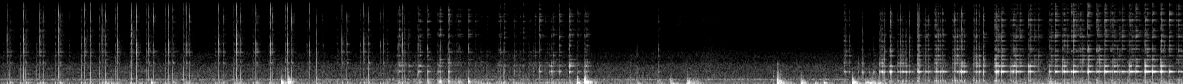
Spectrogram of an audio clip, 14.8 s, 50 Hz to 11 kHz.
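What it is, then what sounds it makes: Empty glass bottle. Fingernails rapidly tap the sides of a large, empty, rectangular clear glass 1800 margarita bottle, which is handled near its capped neck and then stood upright. Dense, short, bright clicks are heard with little ring, broken by a few louder knocks. A faint steady tone runs underneath, and a thin high whine joins in for the last few seconds.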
